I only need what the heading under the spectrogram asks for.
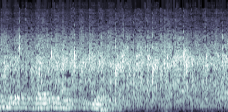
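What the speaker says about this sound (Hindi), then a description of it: "एक बार फिर भरपूर तालियां।" Audience clapping at a Women's Day parish event, a steady wash of applause from a crowd indoors, fairly loud and sustained throughout with a voice briefly audible at the start.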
